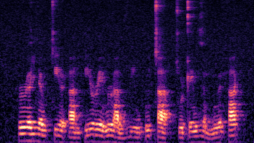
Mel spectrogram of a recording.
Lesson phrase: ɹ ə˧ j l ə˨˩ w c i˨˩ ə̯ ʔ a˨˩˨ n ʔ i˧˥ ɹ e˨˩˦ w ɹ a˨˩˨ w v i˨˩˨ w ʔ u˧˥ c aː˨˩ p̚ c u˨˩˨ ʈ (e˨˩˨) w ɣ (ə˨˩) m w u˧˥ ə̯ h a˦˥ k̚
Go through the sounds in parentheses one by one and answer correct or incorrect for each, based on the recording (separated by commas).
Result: incorrect, correct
